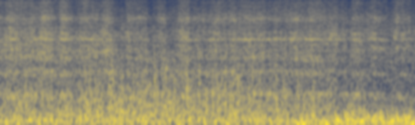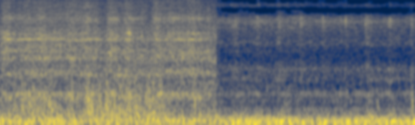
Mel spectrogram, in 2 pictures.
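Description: Go-kart driving at speed: loud, steady engine and road noise, strongest in the low end. The higher hiss drops away about five seconds in.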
